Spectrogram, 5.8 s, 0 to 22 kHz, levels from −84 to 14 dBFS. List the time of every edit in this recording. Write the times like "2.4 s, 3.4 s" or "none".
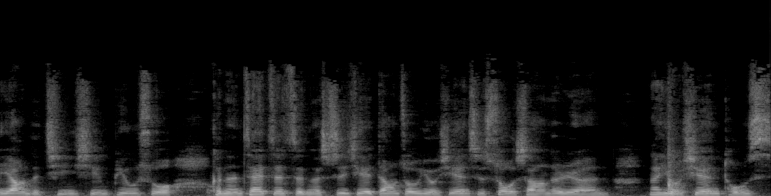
1.6 s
